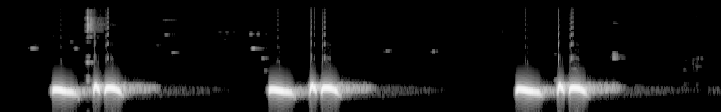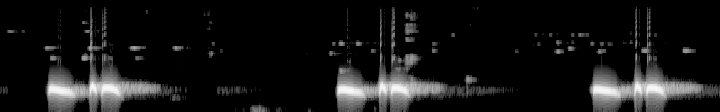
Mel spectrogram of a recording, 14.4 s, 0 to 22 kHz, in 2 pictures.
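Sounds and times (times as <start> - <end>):
pigeon cooing: 0.5 - 1.4, 2.7 - 3.6, 5.2 - 6.2, 7.7 - 8.6, 10.6 - 11.6, 13.2 - 14.2.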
